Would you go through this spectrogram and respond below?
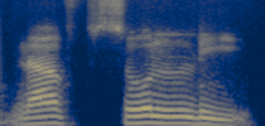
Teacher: Lam bertasydid jangan ditahan lama-lama. Langsung saja nafsulli.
